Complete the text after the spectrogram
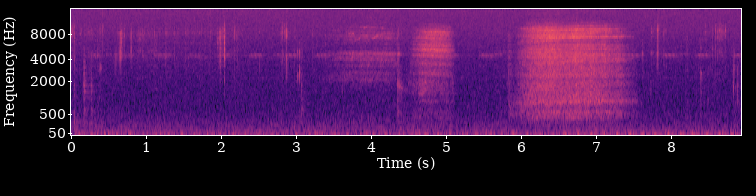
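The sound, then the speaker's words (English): Smoke drawn in through the nose during a French inhale, heard as two faint breathy hisses, a short one followed by a longer, fuller one. “I just did a French inhale”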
